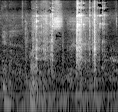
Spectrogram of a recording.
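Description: A clear plastic medicine-organizer drawer being pulled open, with two bursts of clicking and rattling as the glass ampoules inside clink against each other.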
